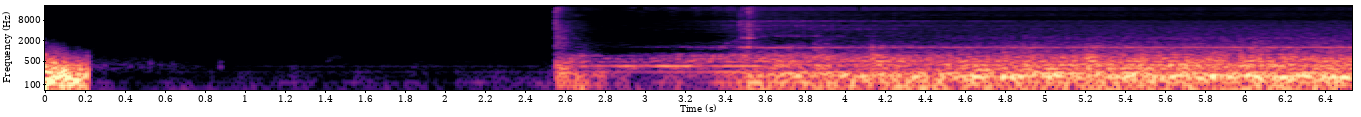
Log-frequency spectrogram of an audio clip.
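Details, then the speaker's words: 20-inch Lau barrel fan before re-power, belt drive with little belt tension and belt running off to the side: motor speeds up but blades lag several seconds before whoosh builds; loose belt slipping at startup. "do it again from over here so you can kind of hear how after the motor speeds up, there's a bit of a pause until the fan actually starts to get up to speed."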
